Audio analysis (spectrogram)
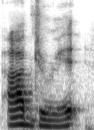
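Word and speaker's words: obdurate: Abdurate is an adjective pronounced abdit meaning stubbornly refusing to change one's mind, opinion or course of action often in the face of persuasion.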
